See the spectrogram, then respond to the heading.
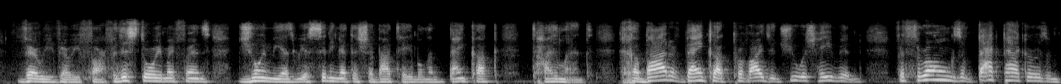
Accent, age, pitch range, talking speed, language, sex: American, 40-59, 130-175 Hz, 185 wpm, English, male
